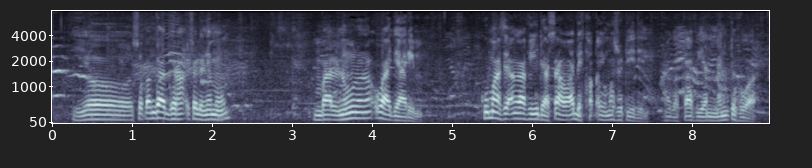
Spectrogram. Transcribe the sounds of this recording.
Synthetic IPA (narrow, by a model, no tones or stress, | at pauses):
jɔsɔɓaŋɡaɡɾasɔlɛnɛmɔ | mbalnunɔnɔwad͡ʒaɾḭm | kumas̬ɛaŋɡafijidasahwaɓɛkaɓajɔmas̬ɔtedḭnhaɡakafijamːɛntɔfɔwa̰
